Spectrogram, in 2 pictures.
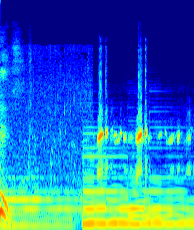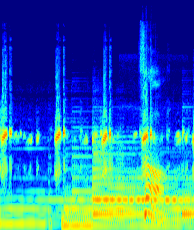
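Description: A frog croaks in a steady, repeated rhythm of short, pulsed calls. Other animal voices and a soft background bed sit beneath the croaks.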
